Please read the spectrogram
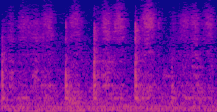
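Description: Chalk writing on a chalkboard: faint scratching strokes with a few short, sharp taps as the chalk meets the board.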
